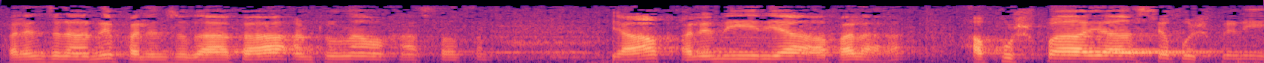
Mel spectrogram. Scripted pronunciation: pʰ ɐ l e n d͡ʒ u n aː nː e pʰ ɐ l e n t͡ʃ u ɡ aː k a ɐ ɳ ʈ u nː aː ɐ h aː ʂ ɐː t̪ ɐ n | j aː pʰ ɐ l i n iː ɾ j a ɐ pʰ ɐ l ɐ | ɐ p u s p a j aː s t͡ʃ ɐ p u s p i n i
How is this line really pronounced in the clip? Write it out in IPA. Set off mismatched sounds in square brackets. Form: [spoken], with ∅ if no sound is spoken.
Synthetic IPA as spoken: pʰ ɐ l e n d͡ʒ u n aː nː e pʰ ɐ l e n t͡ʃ u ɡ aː k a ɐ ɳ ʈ u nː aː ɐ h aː [s] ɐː t̪ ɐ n | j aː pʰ ɐ l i n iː ɾ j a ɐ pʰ ɐ l ɐ | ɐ p u [ʂ] p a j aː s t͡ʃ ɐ p u [ʂ] p i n i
